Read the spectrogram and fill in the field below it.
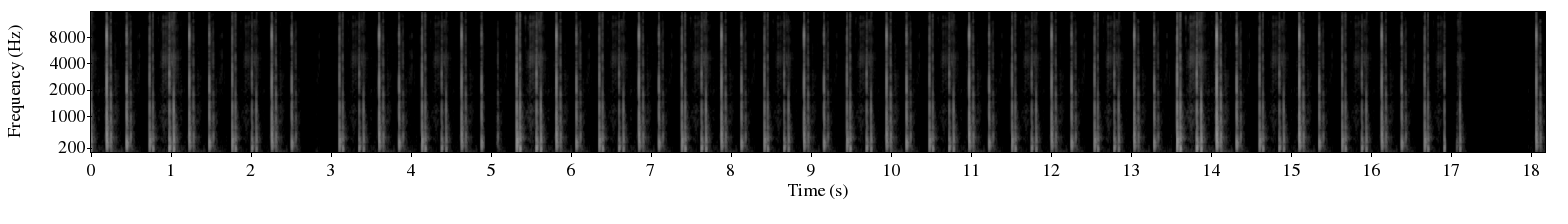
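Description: Quick footsteps patter steadily as a game character runs.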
